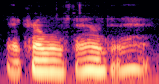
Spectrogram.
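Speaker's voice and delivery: ordinary delivery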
